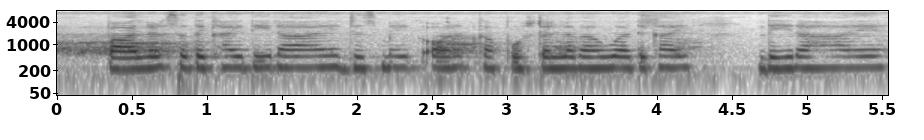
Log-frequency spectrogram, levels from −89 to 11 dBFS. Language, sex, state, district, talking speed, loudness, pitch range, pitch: Hindi, female, Uttar Pradesh, Jalaun, 185 wpm, -18 LUFS, 235-245 Hz, 240 Hz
